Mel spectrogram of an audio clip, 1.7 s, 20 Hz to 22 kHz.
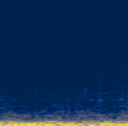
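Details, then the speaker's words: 2013 Nissan Leaf driven over gravel and potholes on a village road: low road rumble, front suspension now absorbs bumps quietly with no knocks; only the glovebox rattles lightly. "А ходова, можете чути, дивіться, відпрацьовує ямки просто цаца. Дивіться, оце бардачок тарабанить"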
